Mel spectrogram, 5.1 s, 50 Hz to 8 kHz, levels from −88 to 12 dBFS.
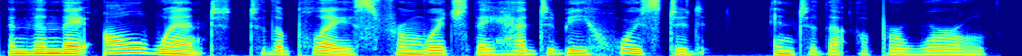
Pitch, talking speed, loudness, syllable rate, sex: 180 Hz, 225 wpm, -21 LUFS, 5.2 syllables/s, female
